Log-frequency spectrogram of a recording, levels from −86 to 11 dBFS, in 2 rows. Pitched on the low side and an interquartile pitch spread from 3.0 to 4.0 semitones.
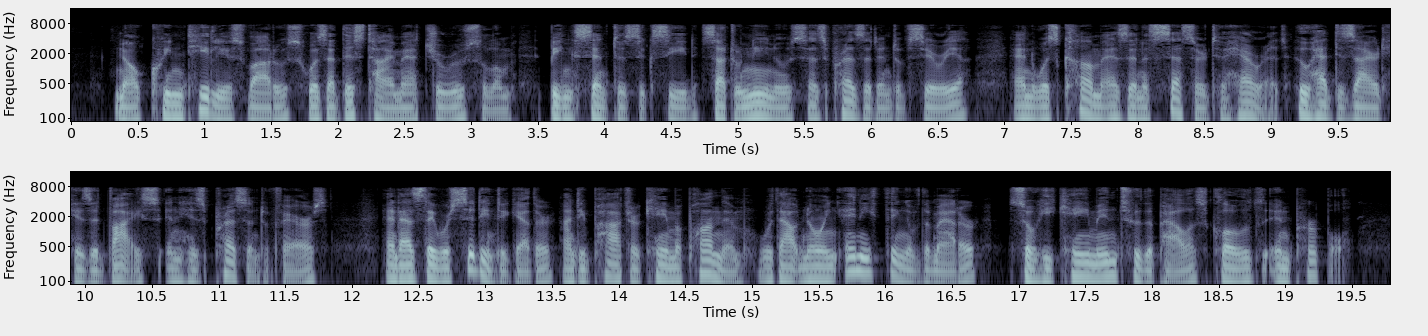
Yes: very low, 95 Hz; average, 3.5 semitones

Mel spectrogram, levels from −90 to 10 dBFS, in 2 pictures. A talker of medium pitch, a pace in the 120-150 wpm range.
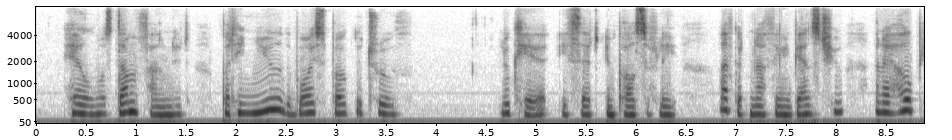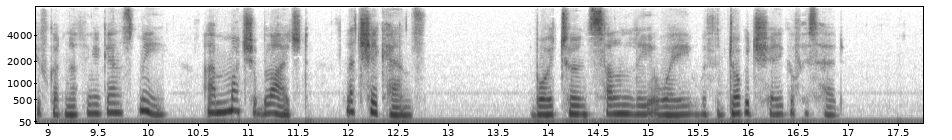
No: medium, 180 Hz; average, 160 wpm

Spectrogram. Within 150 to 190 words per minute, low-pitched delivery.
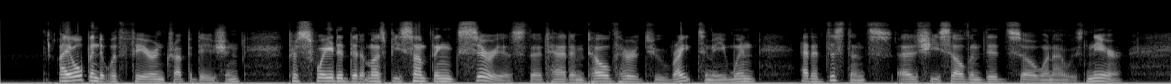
Yes: average, 180 wpm; low, 120 Hz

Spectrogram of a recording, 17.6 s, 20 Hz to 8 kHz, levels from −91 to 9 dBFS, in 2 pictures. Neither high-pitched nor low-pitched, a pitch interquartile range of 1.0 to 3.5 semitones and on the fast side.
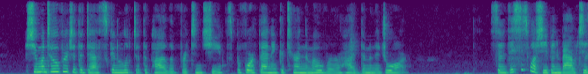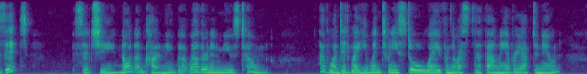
No: high, 225 Hz; average, 3.0 semitones; fast, 210 wpm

